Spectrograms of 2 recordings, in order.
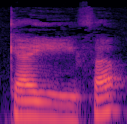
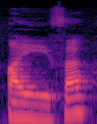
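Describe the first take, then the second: First: It starts with a light front k sound. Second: It starts with a deep throaty q sound. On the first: The speaker calls it right. "with the letter kaf" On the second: The speaker calls it wrong. "people recite the kaf like a qaf"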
